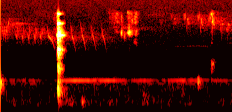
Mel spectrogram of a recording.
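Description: Near silence with one sharp click about half a second in, while batter is poured from a glass bowl into plastic cups; faint birds chirp in the background.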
